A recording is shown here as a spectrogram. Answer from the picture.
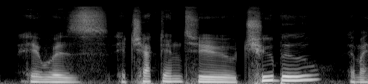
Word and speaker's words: Chubu: space parts um it was it checked into chubu am I saying that right chubu International Airport okay near a place called tokoname Japan yes I know it well chubu you pronounced it correct okay yeah thank you thank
